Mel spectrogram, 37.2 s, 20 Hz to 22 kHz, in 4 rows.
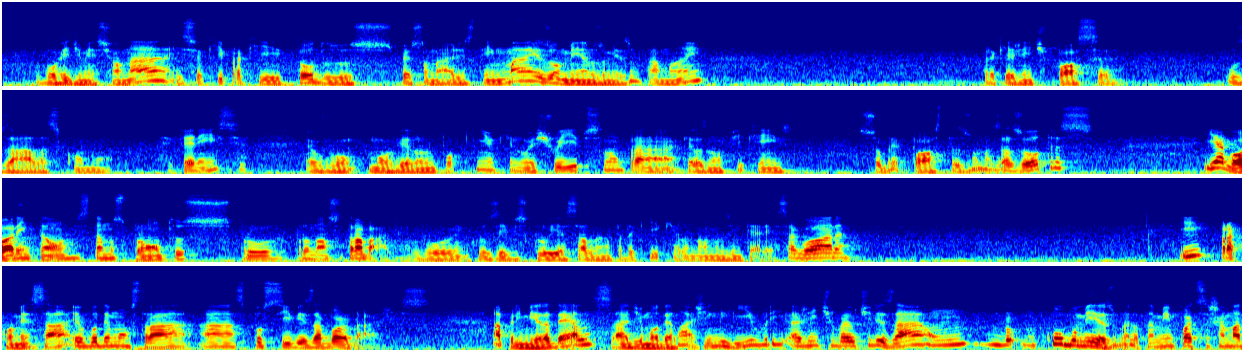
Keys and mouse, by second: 0.3 click, 0.8 s, 1.8 g, 4.1 click, 4.3 g, 5.6 s, 6.4 g, 7.6-9.2 shift+middle click, 8.5 middle click, 8.6-9.1 middle click, 9.0 middle click, 10.3 click, 10.8 middle click, 12.1 g, 13.6 click, 14.5 g, 15.6 middle click, 17.4 shift+middle click, 17.9 ctrl+middle click, 18.3 shift+middle click, 19.2 shift+middle click, 19.8 click, 22.0 click, 22.8 x, 24.0 click, 25.7 g, 27.8 ctrl+middle click, 28.0 middle click, 29.3 shift+middle click, 30.2 ctrl+middle click, 30.5 shift+middle click, 30.8 middle click, 34.0 click, 34.4 g.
